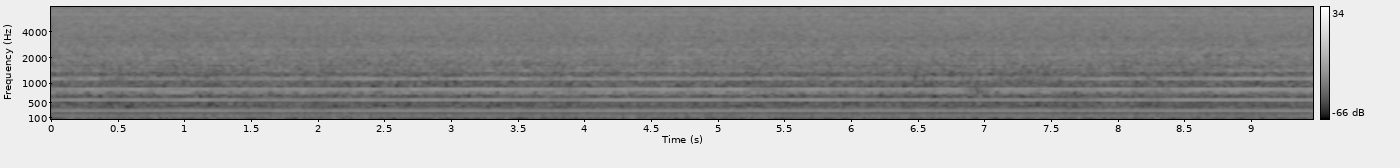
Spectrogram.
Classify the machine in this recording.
fan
